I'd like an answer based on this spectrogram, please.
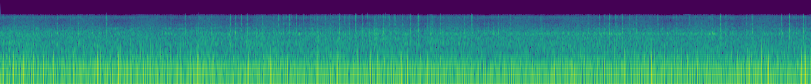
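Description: Mountain bike riding along a rough, wet dirt road: a steady low wind rumble on the microphone, with rapid small clicks and rattles from the bike and mount over the bumpy surface.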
